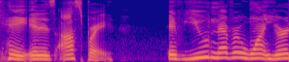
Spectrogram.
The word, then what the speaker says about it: Ospreay: individual people and be like hey it is Osprey if you never want your name to be mispronounced there is no reason why you should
